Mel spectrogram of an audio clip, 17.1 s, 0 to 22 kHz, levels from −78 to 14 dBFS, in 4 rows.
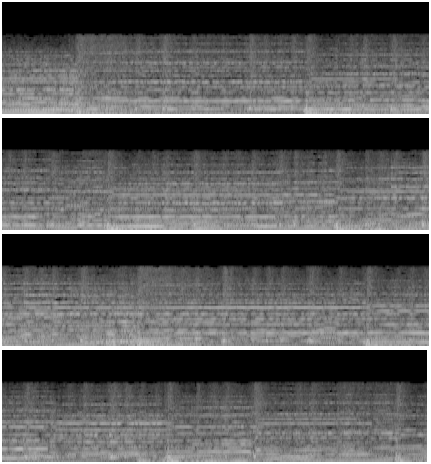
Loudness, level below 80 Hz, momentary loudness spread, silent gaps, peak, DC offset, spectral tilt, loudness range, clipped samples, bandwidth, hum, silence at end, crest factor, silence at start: -17 LUFS; -26 dBFS; 4 LU; none; -2 dBFS; under 0.1%; -4 dB/octave; 2 LU; under 0.1%; 6.6 kHz; none; 0 s; 14 dB; 0 s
